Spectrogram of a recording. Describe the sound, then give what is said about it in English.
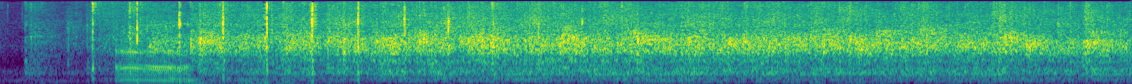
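A brief voice at the start gives way to a crowd's warm applause welcoming the lead software architect to talk about the software vision, dense, steady clapping that swells quickly and holds at an even, fairly loud level to the end. “Please give a warm applause.”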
